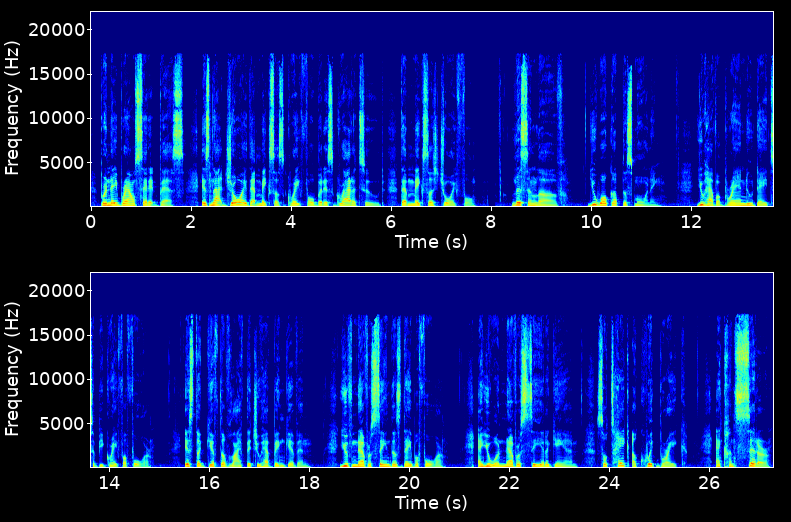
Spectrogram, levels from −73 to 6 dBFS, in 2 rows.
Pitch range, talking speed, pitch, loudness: 155-205 Hz, 145 wpm, 180 Hz, -21 LUFS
